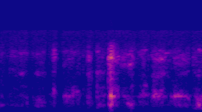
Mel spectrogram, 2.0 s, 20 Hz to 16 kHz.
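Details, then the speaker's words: Simulated acute asthma on a high-fidelity manikin, chest auscultated with a stethoscope in a PLAB 2 exam scenario: very clear musical, whistling wheeze audible even without the stethoscope, from narrowed airways. "There will be a stethoscope and you will be able to hear a very clear wheeze. Actually, when you enter into the cubicle, you can hear the wheeze."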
